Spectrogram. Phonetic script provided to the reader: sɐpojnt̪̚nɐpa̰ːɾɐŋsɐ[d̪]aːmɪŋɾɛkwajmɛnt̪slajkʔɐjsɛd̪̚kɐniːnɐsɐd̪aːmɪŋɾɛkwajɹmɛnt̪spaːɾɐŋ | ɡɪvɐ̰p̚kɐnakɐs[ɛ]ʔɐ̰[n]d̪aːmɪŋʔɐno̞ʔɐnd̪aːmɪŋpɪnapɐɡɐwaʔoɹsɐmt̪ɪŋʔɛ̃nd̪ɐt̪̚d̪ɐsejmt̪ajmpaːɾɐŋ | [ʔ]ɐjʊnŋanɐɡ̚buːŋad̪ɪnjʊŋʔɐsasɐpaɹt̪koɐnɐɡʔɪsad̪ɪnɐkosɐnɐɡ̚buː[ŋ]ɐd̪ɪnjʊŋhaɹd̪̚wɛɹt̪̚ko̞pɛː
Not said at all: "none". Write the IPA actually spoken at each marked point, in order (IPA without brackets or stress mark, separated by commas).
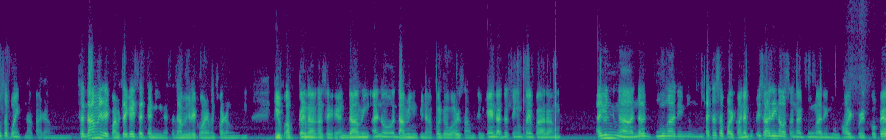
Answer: d̪, ɛ, n, ʔ, ŋ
